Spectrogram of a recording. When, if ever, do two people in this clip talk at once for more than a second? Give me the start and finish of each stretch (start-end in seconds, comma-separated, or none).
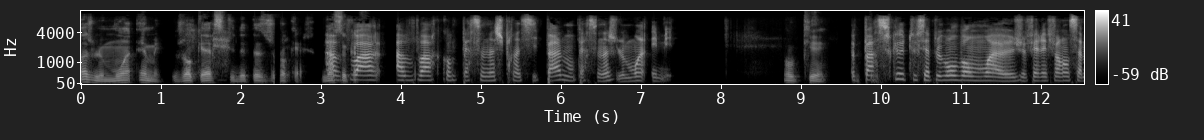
none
